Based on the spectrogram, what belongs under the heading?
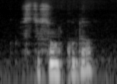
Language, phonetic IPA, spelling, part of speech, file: Polish, [f‿stɔˈsũnku ˈdɔ], w stosunku do, prepositional phrase, LL-Q809 (pol)-w stosunku do.wav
